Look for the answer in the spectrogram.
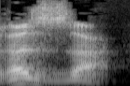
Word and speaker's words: Gaza: You know how we pronounce it, Gaza.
